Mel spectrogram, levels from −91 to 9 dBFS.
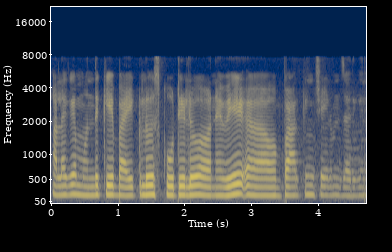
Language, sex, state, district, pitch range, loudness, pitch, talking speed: Telugu, female, Andhra Pradesh, Manyam, 170-185 Hz, -14 LUFS, 180 Hz, 125 wpm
